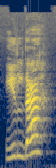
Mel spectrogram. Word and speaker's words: Hilda: Well, my name is Hilda. If you want to pronounce it in Spanish, it's Hilda.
